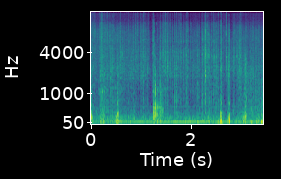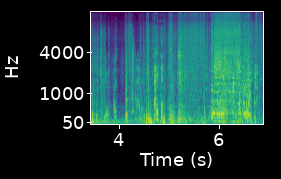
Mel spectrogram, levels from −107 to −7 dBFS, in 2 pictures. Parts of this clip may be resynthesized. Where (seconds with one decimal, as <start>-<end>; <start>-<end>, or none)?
none

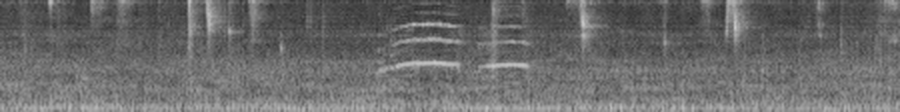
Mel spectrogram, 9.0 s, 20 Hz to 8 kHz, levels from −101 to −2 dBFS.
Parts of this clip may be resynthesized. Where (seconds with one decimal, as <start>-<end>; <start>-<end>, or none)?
0.0-9.0

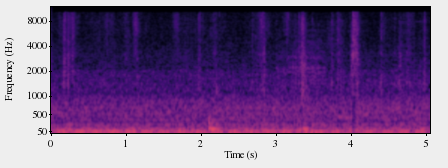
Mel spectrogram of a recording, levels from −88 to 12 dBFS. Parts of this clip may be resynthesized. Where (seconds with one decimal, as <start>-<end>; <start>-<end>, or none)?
none

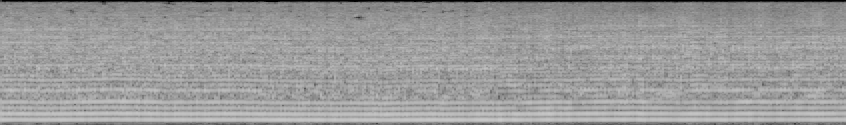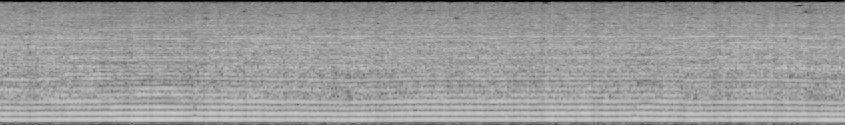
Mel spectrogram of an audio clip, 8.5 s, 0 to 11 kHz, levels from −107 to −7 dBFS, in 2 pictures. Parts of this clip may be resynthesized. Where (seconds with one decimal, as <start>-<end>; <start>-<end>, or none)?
2.5-5.2

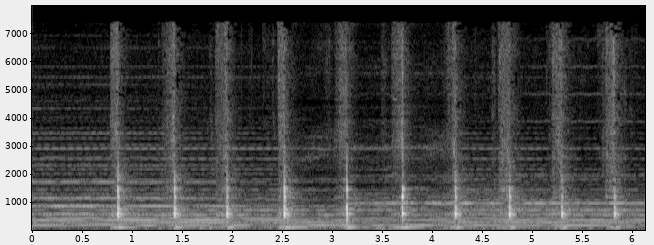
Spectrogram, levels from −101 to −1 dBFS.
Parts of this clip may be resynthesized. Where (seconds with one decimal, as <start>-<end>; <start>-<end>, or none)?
2.6-4.2

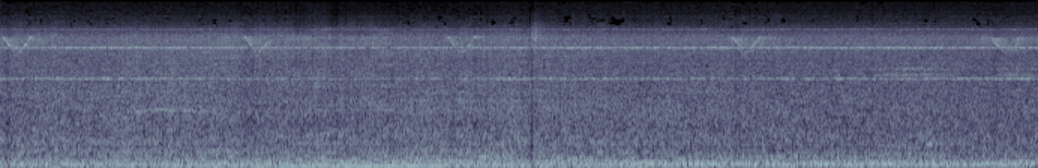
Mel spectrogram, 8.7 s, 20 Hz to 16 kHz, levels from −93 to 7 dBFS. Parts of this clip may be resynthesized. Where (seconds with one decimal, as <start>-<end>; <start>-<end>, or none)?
2.4-3.3

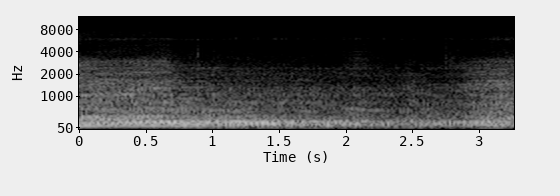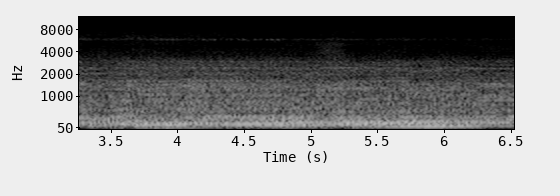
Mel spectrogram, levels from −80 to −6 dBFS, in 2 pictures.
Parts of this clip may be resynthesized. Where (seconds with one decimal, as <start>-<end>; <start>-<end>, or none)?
0.0-1.1; 2.4-4.1; 4.8-6.5

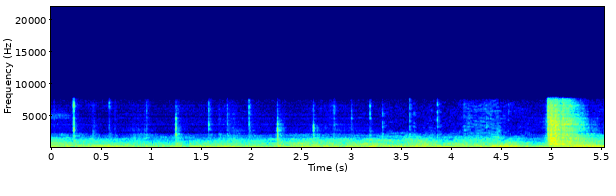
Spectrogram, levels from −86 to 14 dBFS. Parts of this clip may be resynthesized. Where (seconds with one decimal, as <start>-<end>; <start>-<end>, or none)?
0.0-3.3; 4.8-5.5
